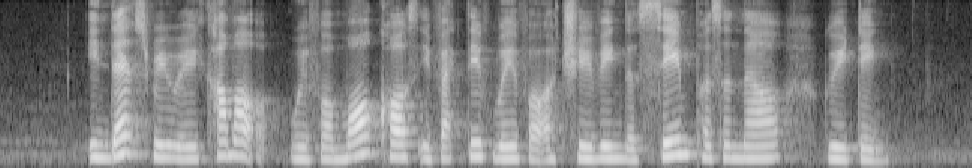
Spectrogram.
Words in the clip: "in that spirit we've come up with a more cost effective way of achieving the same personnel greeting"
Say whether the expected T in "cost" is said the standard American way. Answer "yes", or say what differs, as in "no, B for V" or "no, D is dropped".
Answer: no, T is dropped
